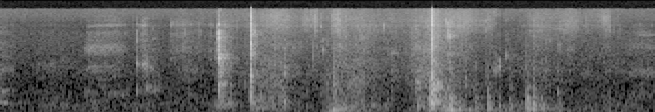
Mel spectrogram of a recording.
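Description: A toddler eating slices of pepino fruit: a few faint, separate wet mouth clicks and smacks as he chews, with soft breathy sounds between them.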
